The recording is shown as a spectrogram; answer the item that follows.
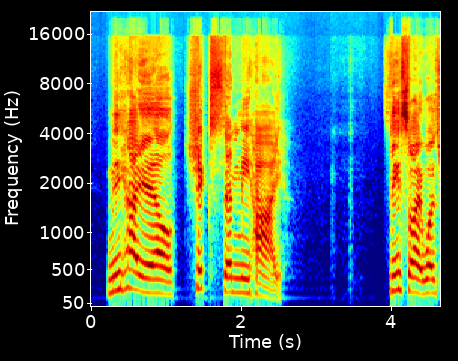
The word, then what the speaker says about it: Csikszentmihalyi: Apparently that's how you pronounce his name. Mihail Csikszentmihalyi.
